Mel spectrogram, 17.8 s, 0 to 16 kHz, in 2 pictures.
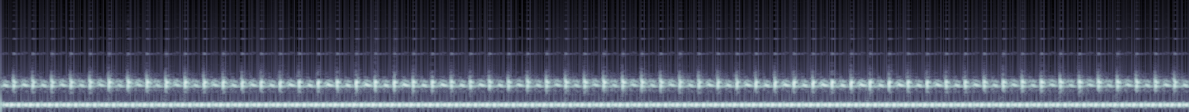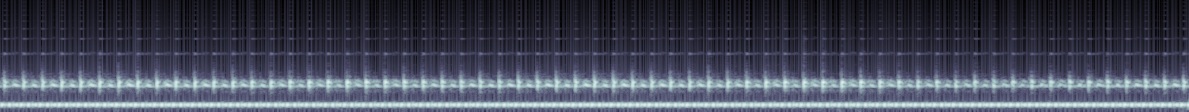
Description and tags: Astrogator1 STTOS recreated
A very naive approach to emulating the "astrogator" sound heard in many bridge scenes of the original series of Star Trek.
While it does capture some of the idea of that sound effect, it takes an unsophisticated approach to get there, adding some modulated tones with envelope shaping. It's too clean, misses a lot of the complexity of the original, and isn't all that interesting. I post it here primarily for comparison purposes. Ultimately, this is a very difficult sound effect to recreate from scratch, and this is the kind of thing you might come up with even with hours of work -- still falling short of the goal.
I think this would make a great "dare" for sound design experts.
abox, background, bridge, equipment, loop, noise, sci-fi, star-trek, sttos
